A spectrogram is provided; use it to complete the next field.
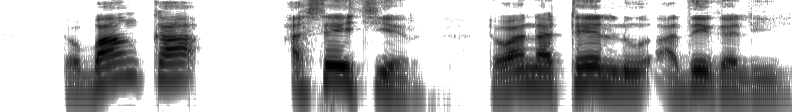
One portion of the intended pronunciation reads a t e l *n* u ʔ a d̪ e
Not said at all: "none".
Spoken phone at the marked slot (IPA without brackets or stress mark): n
